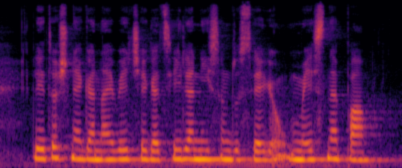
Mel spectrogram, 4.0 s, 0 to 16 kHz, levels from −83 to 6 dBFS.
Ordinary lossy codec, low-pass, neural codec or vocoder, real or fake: Opus, 64 kbps; 14.4 kHz; none; real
